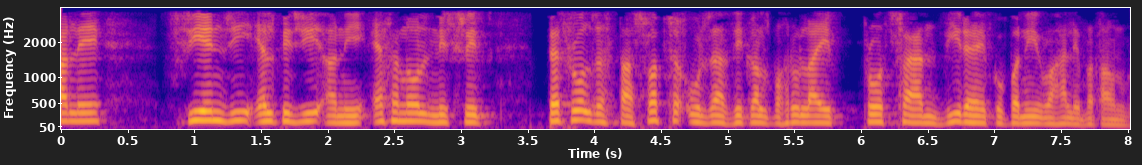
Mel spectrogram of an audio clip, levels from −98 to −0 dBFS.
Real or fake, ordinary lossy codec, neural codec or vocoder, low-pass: fake; MP3, 32 kbps; codec, 16 kHz, 4 kbps, X-Codec, WavLM features, trained on Multilingual LibriSpeech; 3.6 kHz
